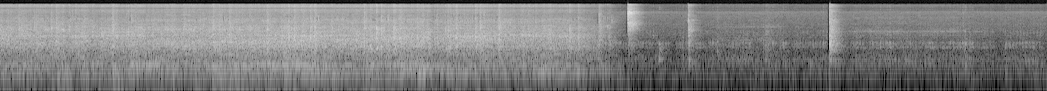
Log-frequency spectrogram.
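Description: Model train running on the layout track: a steady mechanical rushing with a low hum that stops about six seconds in, followed by a few sharp clicks.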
